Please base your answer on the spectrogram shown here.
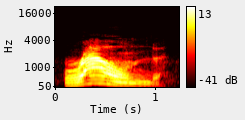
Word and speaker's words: round: Round no vale. Round. D. Con la D.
